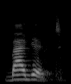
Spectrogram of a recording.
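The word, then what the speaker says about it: baguette: is not spoken spoken U is not spoken youu is not friendly with uh uh I and you is not friendly with G fine so here it is called baget this is how you pronounce baget fine most of the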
